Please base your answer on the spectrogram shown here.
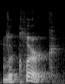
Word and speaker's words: Leclerc: Brad the demigod yeah they don't understand his name is pronounced Leclerc yeah for example Leclerc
